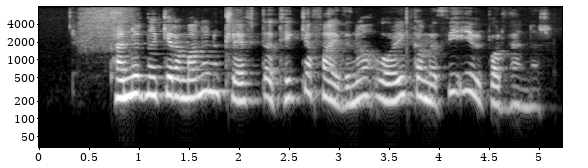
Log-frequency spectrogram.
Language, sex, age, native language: Icelandic, female, 70-79, Icelandic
